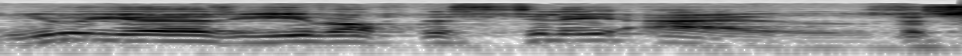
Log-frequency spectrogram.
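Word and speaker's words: Scilly: Well, tonight I thought I'd relate how Holmes and I spent New Year's Eve off the Silly Isles.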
